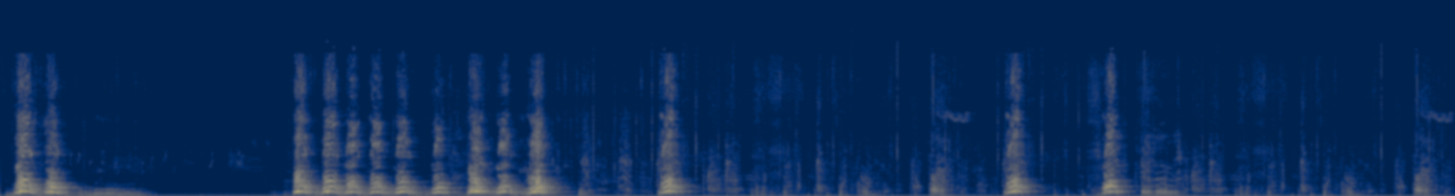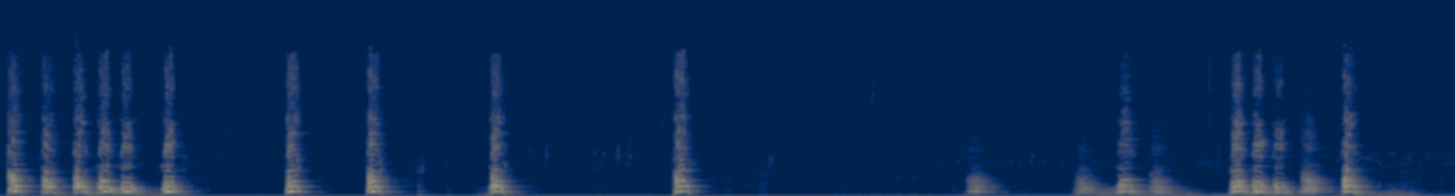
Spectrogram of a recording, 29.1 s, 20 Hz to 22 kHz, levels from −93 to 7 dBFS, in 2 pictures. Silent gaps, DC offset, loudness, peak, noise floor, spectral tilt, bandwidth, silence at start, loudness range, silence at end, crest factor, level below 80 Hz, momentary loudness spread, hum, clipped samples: none; 0.2%; -32 LUFS; -14 dBFS; -80 dBFS; -1.5 dB/octave; 16.5 kHz; 0.15 s; 13 LU; 0.9 s; 22 dB; -82 dBFS; 22 LU; none; under 0.1%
